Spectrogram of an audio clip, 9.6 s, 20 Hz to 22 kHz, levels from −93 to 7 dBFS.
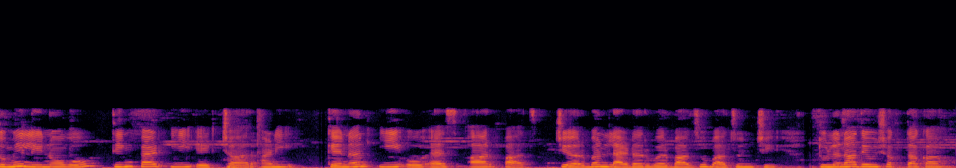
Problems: constant background noise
